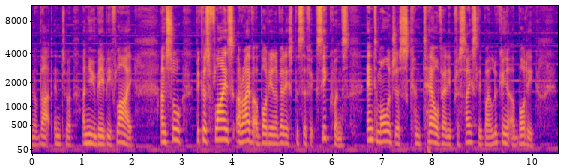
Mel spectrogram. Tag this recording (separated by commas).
Music, Speech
